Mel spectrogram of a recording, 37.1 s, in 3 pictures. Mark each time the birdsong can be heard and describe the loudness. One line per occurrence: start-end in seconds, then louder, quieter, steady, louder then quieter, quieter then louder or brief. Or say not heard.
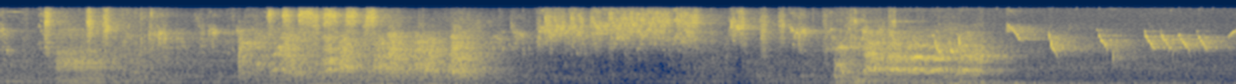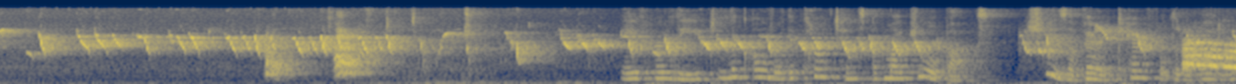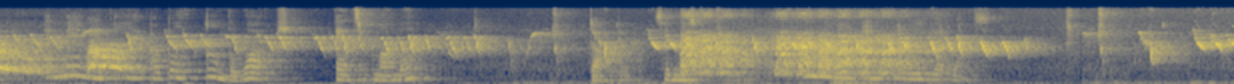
0.0-37.0 quieter then louder.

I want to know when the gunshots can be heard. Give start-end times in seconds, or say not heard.
not heard.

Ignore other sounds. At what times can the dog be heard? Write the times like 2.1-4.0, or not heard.
2.4-4.8, 8.3-9.8, 15.0-16.1, 24.1-26.1, 31.5-34.2.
